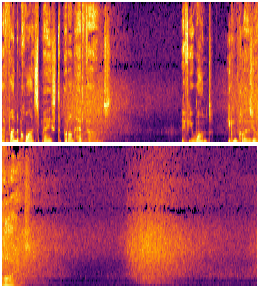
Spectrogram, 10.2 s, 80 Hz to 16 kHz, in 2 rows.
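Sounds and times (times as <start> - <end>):
speech: 0.0 - 2.2, 3.6 - 5.6
ocean surf waves breaking: 0.0 - 10.2.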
